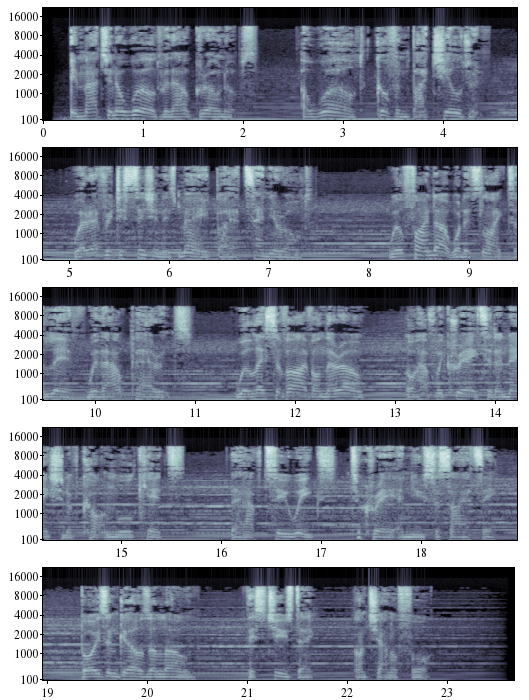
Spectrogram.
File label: PROMO EMOTIVE AND THOUGHT PROVOKING; BOYS AND GIRLS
